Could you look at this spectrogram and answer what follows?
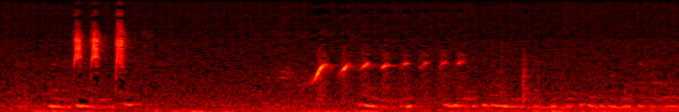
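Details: Orange-spotted bulbul: three sharp scratchy bursts, then after a pause a quick chain of short upslurred whistles about four per second, over low murmuring background noise.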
